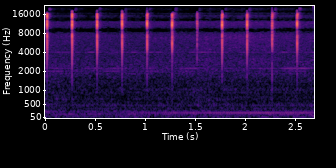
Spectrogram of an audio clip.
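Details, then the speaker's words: Coil-on-plug ignition coil bench-pulsed by a QDB 6A driver at 4 Hz, sharp, even snaps about four a second as it arcs through its casing; coil is faulty and still sparks. "You can hear it arcing there. It's arcing like buggery, that. It's totally faulty is that."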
